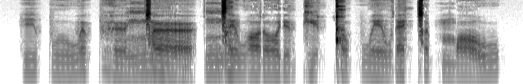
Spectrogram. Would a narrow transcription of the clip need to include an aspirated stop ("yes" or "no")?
no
